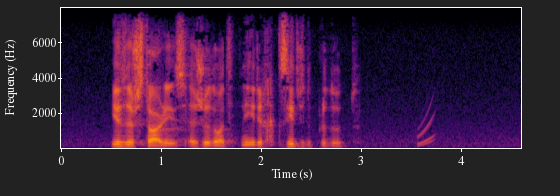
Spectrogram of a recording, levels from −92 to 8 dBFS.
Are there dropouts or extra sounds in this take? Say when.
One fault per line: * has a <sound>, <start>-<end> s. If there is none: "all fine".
* has a chirp, 3.6-3.8 s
